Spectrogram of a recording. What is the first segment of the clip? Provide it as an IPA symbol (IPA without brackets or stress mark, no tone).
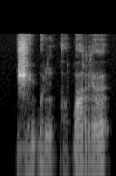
ʒ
